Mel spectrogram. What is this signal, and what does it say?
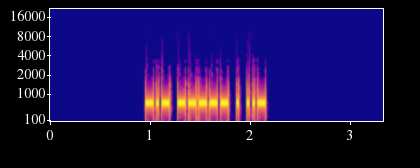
Morse code, heard as a keyed tone, about 44 wpm, 700 Hz. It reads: K0EU
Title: Easy Call Signs Repeated 2x - 45wpm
